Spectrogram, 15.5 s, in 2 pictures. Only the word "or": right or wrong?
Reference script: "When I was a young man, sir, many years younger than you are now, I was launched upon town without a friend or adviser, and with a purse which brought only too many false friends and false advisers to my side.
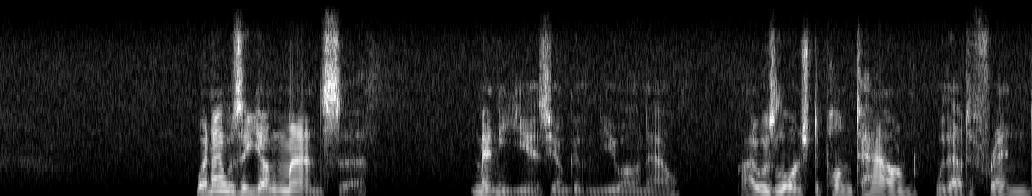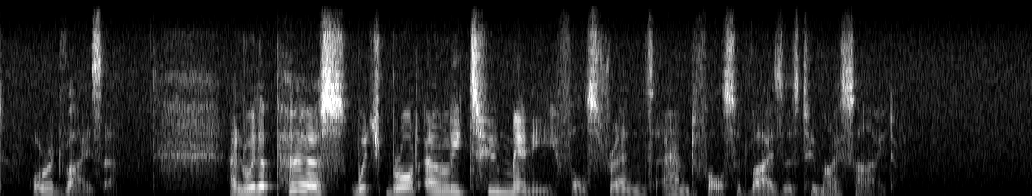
right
